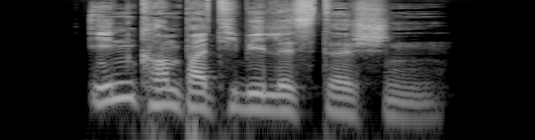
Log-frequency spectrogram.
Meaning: inflection of inkompatibilistisch: 1. strong genitive masculine/neuter singular 2. weak/mixed genitive/dative all-gender singular 3. strong/weak/mixed accusative masculine singular
- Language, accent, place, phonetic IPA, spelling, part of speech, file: German, Germany, Berlin, [ˈɪnkɔmpatibiˌlɪstɪʃn̩], inkompatibilistischen, adjective, De-inkompatibilistischen.ogg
